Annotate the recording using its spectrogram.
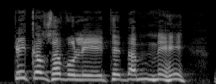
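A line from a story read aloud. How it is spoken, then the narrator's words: Frightened shout. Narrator (Italian): gridò Pinocchio tutto impaurito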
